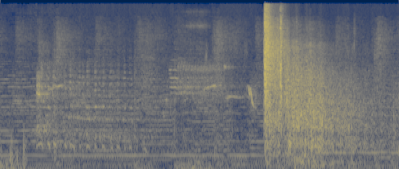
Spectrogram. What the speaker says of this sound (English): hearing that turkey gobble on the intro gets me fired up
